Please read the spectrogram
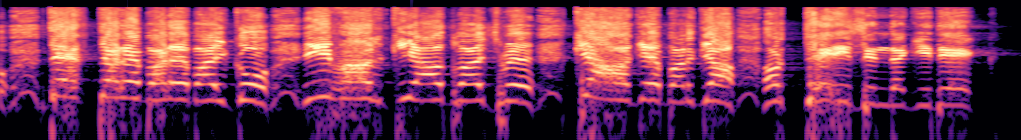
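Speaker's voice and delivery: high sermon voice building to shouted exhortation; impassioned preaching. Real, not acted. Preacher telling believers about martyrdom, building to fervent preaching. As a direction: build steadily to a forceful, high-pitched cry.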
